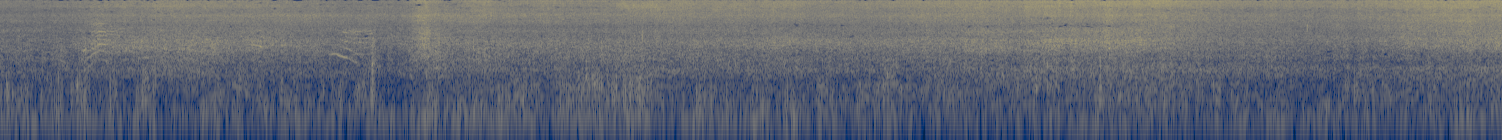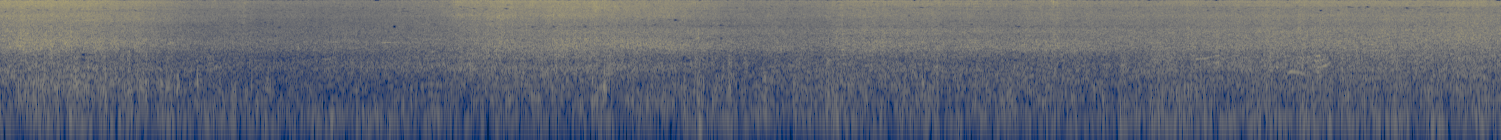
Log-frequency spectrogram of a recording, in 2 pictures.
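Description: Sea waves breaking and washing up a sandy, pebbly beach, the surf swelling and easing every few seconds. Wind buffets the microphone with a low rumble.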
